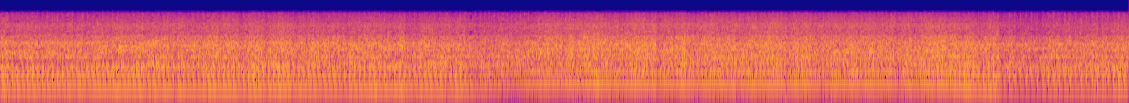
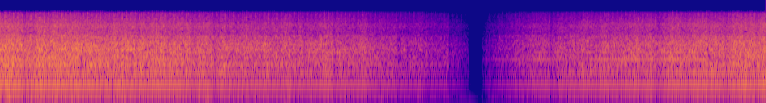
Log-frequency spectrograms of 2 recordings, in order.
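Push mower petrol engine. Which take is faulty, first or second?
second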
